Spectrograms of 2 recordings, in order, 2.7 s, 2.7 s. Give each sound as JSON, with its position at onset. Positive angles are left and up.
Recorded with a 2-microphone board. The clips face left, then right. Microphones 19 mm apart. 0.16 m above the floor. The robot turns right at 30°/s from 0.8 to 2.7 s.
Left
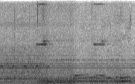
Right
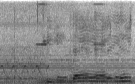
{"t": 0.9, "sound": "singing", "azimuth_deg": -95}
